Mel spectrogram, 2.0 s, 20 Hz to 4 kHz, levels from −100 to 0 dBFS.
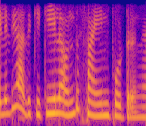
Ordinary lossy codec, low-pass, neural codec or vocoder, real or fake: none; 3.6 kHz; none; real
